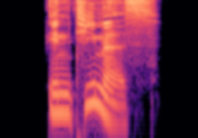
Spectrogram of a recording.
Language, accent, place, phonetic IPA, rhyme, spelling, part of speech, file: German, Germany, Berlin, [ɪnˈtiːməs], -iːməs, intimes, adjective, De-intimes.ogg
- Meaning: strong/mixed nominative/accusative neuter singular of intim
